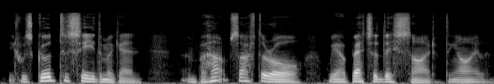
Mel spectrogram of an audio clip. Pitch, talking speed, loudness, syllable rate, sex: 115 Hz, 230 wpm, -19 LUFS, 6.0 syllables/s, male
